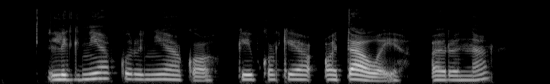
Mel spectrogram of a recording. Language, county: Lithuanian, Vilnius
